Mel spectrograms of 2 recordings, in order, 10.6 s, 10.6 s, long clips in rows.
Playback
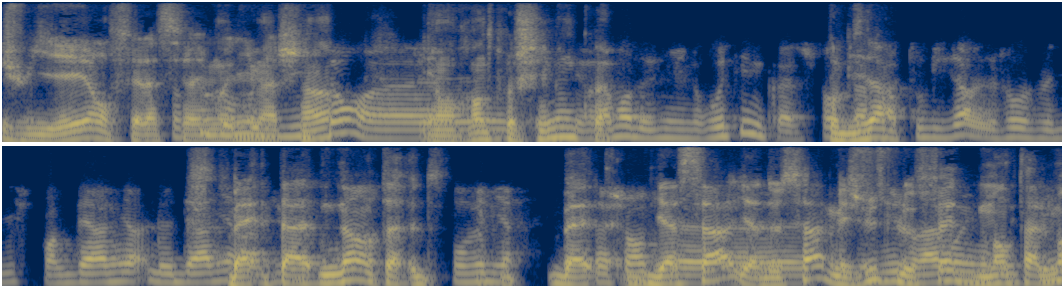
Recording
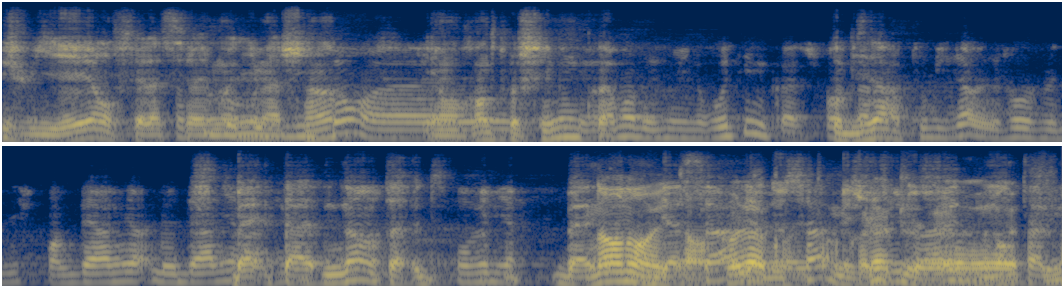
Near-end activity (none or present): present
